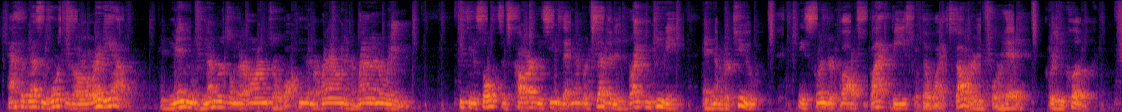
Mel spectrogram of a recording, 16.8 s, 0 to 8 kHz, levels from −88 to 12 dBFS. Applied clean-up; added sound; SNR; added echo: neural separator model SepFormer DNS4.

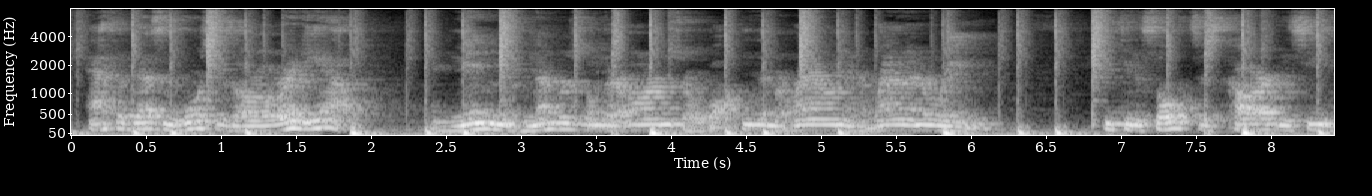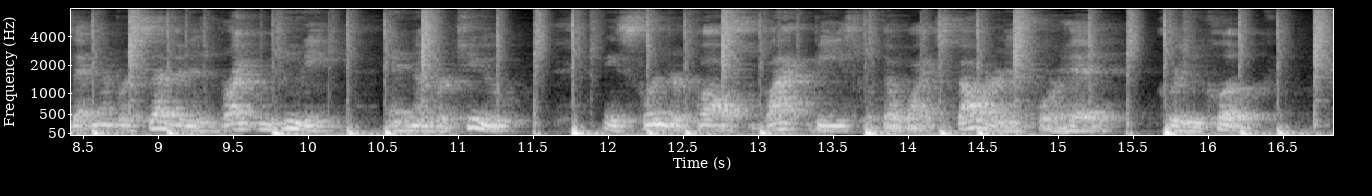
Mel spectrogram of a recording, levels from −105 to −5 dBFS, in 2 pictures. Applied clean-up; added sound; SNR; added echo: none; Drum / Drum kit; 2 dB; reverberation time 0.6 s.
